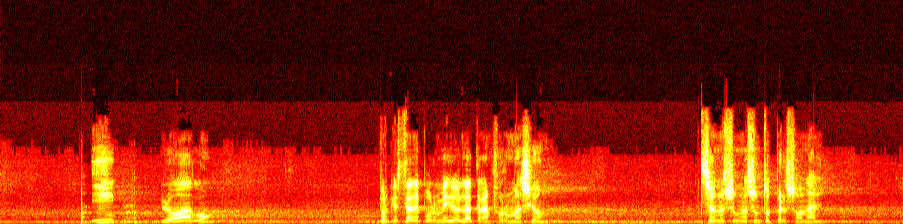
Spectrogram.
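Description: An elderly man speaks into a microphone in a large echoing hall.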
